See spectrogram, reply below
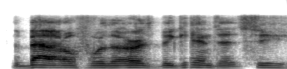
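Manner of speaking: put-on, dramatic movie voice. Reading a tagline aloud as asked, in their best movie voice. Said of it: "Do it in your best movie voice".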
